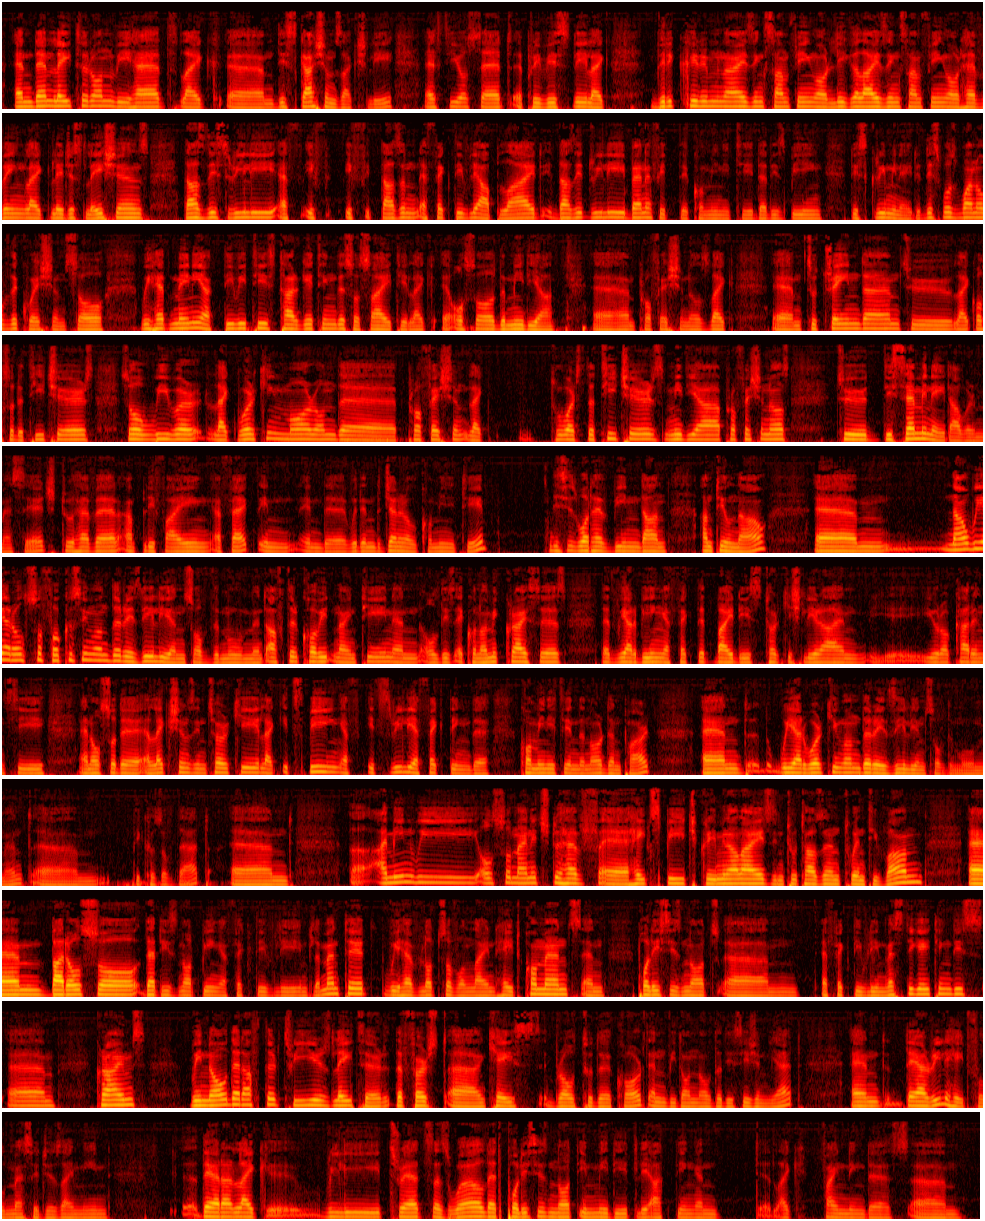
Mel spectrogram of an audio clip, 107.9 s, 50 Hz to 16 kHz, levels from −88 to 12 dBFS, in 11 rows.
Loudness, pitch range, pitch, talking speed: -31 LUFS, 130-155 Hz, 140 Hz, 150 wpm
